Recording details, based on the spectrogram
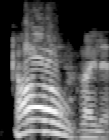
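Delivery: shouting. Reacting aloud just before apologizing to the guys: shouting. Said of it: "Sorry for shouting".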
